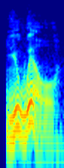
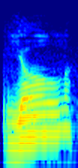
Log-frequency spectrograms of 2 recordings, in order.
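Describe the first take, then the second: First: It is said in full as two syllables. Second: It is contracted into a single syllable. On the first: "Eso es la contracción de you will" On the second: "Contracción, you'll"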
